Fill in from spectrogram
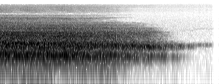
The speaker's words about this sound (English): One hand over your forehead like you're taking your temperature. And you're just going to hold. You're just going to hold here and breathing in the nose and out the mouth.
